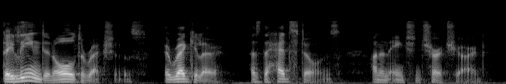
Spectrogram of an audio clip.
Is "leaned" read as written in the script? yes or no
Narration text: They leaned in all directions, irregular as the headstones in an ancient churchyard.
yes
